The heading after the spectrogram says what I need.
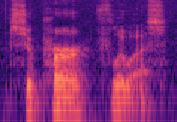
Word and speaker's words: superfluous: And remember, in this one, the stress is on the second one, superfluous, not not superfluous.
